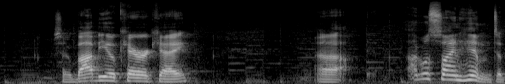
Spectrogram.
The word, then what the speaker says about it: Okereke: All right, so I've been told that the last name for Bobby is pronounced Okereke. So Bobby Okereke, I will sign him to play outside linebacker.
